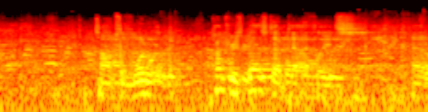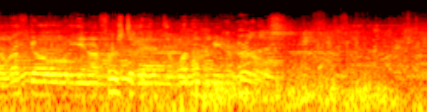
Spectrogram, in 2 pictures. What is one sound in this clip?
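Several men and women talk nearby outdoors.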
